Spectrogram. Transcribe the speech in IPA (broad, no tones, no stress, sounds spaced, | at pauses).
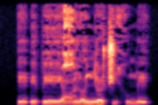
ẽ ʔ e p eː ʕ ə̃ ɾ ʌ ɲ ə˞ t͡ʃ i h u m ẽ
